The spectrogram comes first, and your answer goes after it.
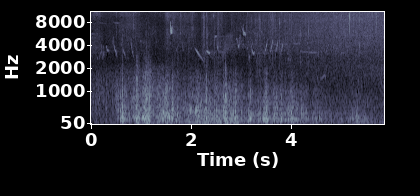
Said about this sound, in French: il y a l'orage, il y a le souffle de l'orage, et il y a aussi l'odeur de l'orage. Ah oui, c'est extraordinaire cette odeur d'orage. Bien avant d'ailleurs les premiers éclairs ou les premiers tonnerres, l'air semble s'épaissir.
